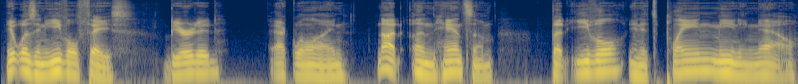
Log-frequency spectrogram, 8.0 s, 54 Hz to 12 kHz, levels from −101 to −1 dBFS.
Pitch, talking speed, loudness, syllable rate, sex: 105 Hz, 120 wpm, -18 LUFS, 4.3 syllables/s, male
